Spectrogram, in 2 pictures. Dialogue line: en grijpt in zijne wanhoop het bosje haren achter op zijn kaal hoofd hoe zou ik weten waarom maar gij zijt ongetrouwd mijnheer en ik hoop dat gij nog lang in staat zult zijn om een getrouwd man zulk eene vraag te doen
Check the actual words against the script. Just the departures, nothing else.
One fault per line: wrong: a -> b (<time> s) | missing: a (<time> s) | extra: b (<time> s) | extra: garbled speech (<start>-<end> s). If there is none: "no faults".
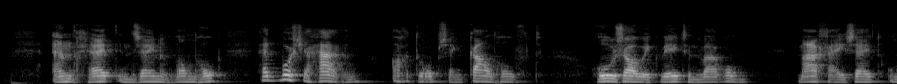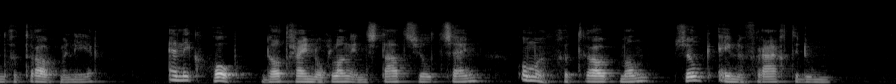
no faults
